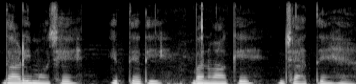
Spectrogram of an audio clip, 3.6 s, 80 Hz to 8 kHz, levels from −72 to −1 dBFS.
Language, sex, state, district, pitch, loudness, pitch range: Hindi, female, Bihar, Kaimur, 195 Hz, -19 LUFS, 190-200 Hz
